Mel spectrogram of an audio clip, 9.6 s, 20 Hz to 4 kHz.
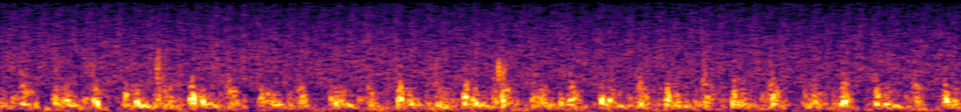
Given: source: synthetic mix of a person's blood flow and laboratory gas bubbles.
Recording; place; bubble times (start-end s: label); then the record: Doppler ultrasound of blood flow; precordium
1.54-1.62 s: bubbles
4.92-5.08 s: bubbles
From the record:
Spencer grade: 1 (occasional bubble signal discernible with the cardiac motion signal, with majority of cardiac periods free of bubbles); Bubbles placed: anywhere in the cardiac cycle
